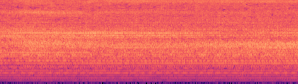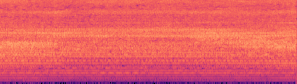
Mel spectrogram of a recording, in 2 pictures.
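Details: Used Craigslist air compressor switched on: loud steady pump roar with busy clatter and hiss over everything, running hard; air leaking somewhere.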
